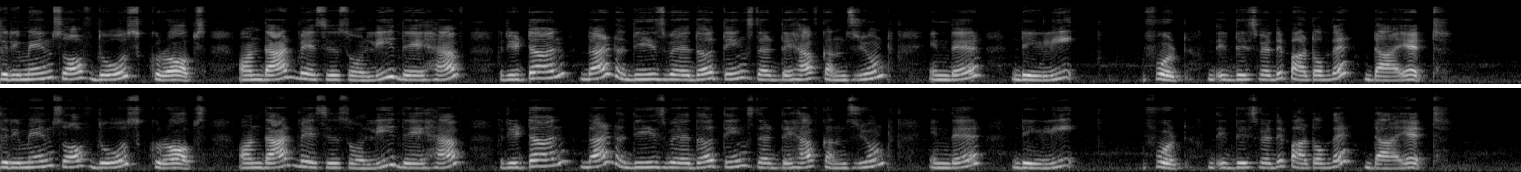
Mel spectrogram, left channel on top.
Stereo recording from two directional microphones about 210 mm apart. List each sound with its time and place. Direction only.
0.0 s a woman's voice: 40° left (ahead or behind)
